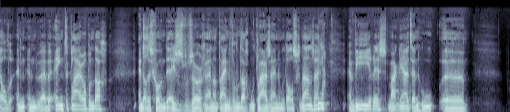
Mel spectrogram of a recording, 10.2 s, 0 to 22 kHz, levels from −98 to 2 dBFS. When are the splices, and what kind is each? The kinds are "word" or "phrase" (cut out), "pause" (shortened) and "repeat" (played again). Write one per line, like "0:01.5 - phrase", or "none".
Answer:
0:01.3 - word
0:05.1 - word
